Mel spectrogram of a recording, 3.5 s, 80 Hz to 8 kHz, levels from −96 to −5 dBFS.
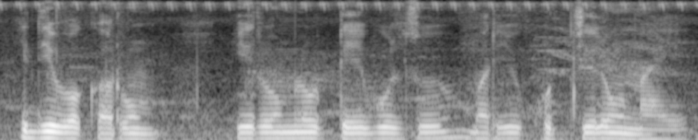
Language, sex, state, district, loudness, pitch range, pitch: Telugu, male, Telangana, Hyderabad, -17 LUFS, 115-125 Hz, 120 Hz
